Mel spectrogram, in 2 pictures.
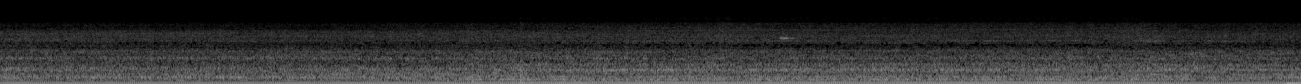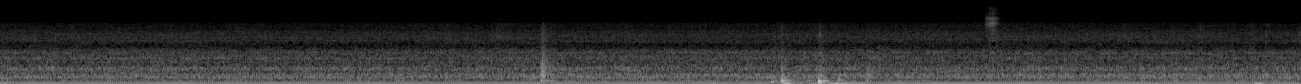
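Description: Front-loading washer dryer running with a steady low hum, the noise of turning its drum, while the drum itself stays still: the machine is operating but the drum does not rotate. A few brief knocks come about three quarters of the way through.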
